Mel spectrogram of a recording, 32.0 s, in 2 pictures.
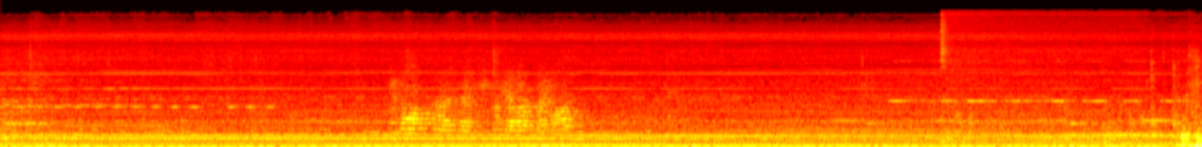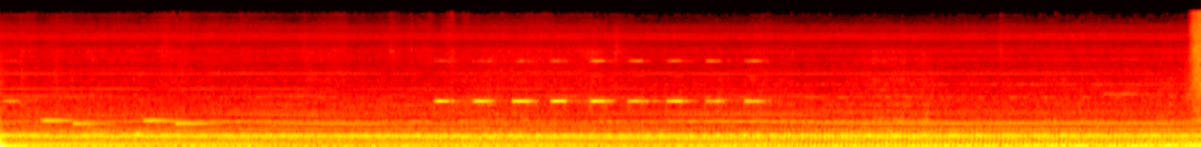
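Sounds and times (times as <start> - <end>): train electrical hum: 0.0 - 32.0.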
